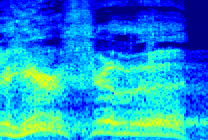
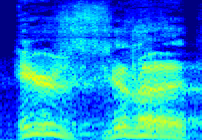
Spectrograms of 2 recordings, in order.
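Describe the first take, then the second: First: Much higher, louder toast; shouted toast. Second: Said in the usual way. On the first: Acted. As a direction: raise the glass and shout it. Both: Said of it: "repeats the toast louder".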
